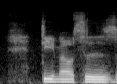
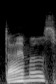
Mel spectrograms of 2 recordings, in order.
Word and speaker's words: Deos: speak oh looks like deo's uh manager correcting how we're pronouncing it it's actually pronounced deos and not damos or de dios deos deos oh looks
